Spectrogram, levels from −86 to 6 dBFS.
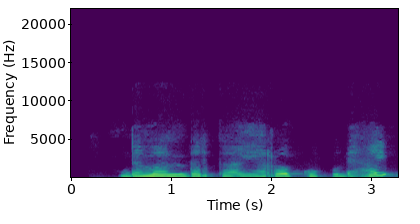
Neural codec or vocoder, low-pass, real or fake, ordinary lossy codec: codec, 44.1 kHz, 2.6 kbps, DAC; 19.8 kHz; fake; AAC, 32 kbps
